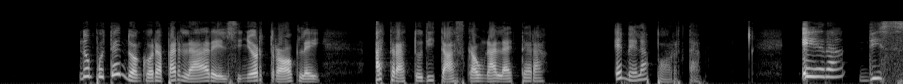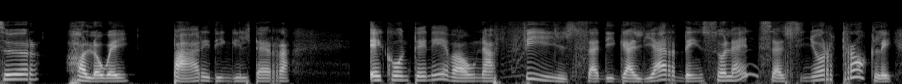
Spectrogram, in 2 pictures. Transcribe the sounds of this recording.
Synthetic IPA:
nompot̪ɛnd̪oaŋkoːɾaparlaːɾeilsiɲːort̪ɾɔklej | at̪ːɾat̪ːod̪it̪a̰skaunalɛt̪ːeɾa | emːelapɔ̰rt̪a̰ | ɛːɾad̪isør | hɔlowej | paːɾed̪iŋɡilt̪ɛrːa | ekːont̪eneːvaunafilsad̪iɡaʎjard̪einsolɛnt̪saːlsiɲːort̪ɾɔklej

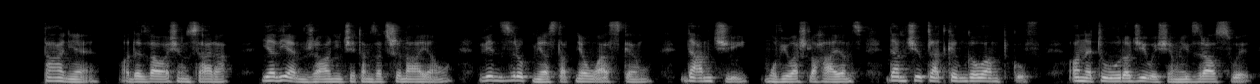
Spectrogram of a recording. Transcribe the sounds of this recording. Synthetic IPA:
paɲɛ | ɔ̰d̪ɛzvawaɕɛ̃saɾa | javʲjɛmʐɛɔɲit͡ɕɛt̪amzatʂɘmajɔ̰̃w̃ | vʲjɛnd̪zzɾupmʲjɛɔst̪at̪ɲɔ̃w̃wa̰skɛ̃ | d̪amt͡ɕimuvʲiwaʂlɔxa̰jɔnd̪sd̪amt͡ɕiklat̪kɛ̃w̃ɡɔwɔmpkṵf | ʔɔ̰nɛt̪uːɾɔd͡ʑiwɘɕɛ̃ivzɾɔswɘ̰

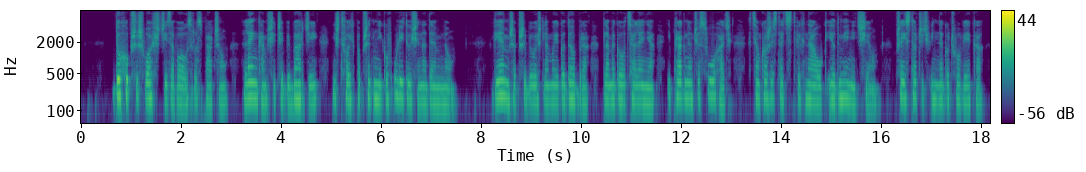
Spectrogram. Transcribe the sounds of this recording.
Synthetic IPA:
d̪uxupʂɘʂwɔɕt͡ɕizavɔwawzɾɔspat͡ʂɔ̃w̃ | lɛŋkamɕɛt͡ɕebʲjɛbaɾd͡ʑejɲiʂt̪fɔjixpɔpʂɛd̪ɲikufulʲit̪ujɕɛnad̪ɛmnɔ̃w̃ | vʲjɛmʐɛpʂɘbɘwɛʑd̪lamɔjɛɡɔd̪ɔbɾad̪̥lamɛɡɔɔt̪salɛɲaipɾaɡnɛ̃t͡ɕɛswuxat͡ɕxt̪sɛkɔʐɘst̪at͡ɕst̪fɘxnaukiɔd̪mʲjeɲit͡ɕɕɛ̰ | pʂɛist̪ɔt͡ʂɘd͡ʑvʲinːɛɡɔt͡ʂwɔvʲjɛka

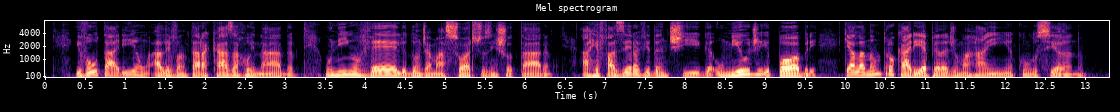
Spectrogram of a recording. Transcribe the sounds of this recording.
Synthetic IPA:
ɪvowt̪aɾiɐ̃w̃ɐ̰levɐ̃nt̪aɾɐkazɐɦuinad̪ɐʊnĩɲʊvɛʎʊd̪õnd͡ʒɪɐmasɔɾt͡ʃɪʊzẽʃot̪aɾɐ | a̰ɦefazeɾɐvid̪ɐɐ̃nt͡ʃiɡɐ̰ʔumiwd͡ʒɪːpɔbɾɪ | kɪɛlɐnɐ̃w̃t̪ɾokaɾiɐpelɐd͡ʒɪũmɐɦaĩɲɐkõlusiɐ̃nʊ

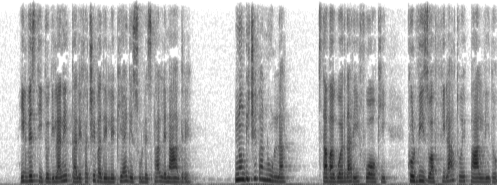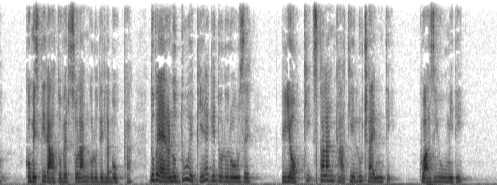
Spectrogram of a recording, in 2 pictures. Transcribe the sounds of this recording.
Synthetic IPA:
ilvest̪iːt̪od̪ilanet̪ːalefat͡ʃeːvad̪elːepjɛːɡesulːespalːemaːɡɾe | nond̪it͡ʃeːvanulːa | st̪aːvaːɡːward̪aːɾeifwɔːkʰi | kolviːzoafːilaːt̪oepːalːid̪o | komest̪iɾa̰ːt̪ovɛrsolaŋɡolod̪elːabokːa | d̪oːveɛːɾanod̪uːepjɛːɡed̪oloɾoːzeʎiɔkːispalaŋka̰ːt̪ielːut͡ʃɛnt̪ikwaːziuːmid̪i

